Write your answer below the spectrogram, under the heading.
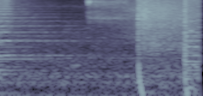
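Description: Electronic background music. It drops away for about a second, then comes back with two falling swoops near the end.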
